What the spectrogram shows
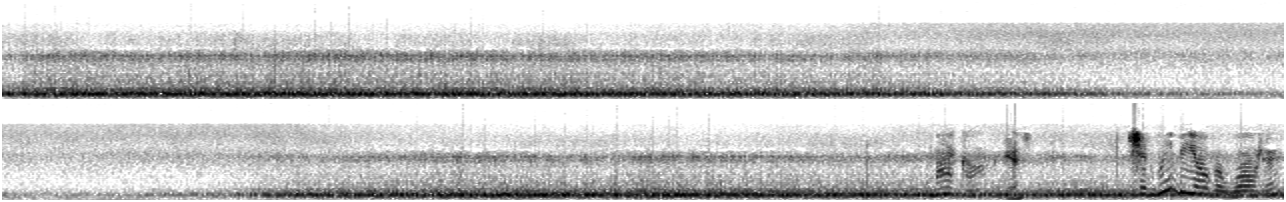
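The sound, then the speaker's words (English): A steady, low airplane engine drone of a plane in flight above the rain hums on without pause, dipping softly for a few seconds midway before swelling back; brief faint vocal sounds rise over it near the end. “We flew above the rain before it started.”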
